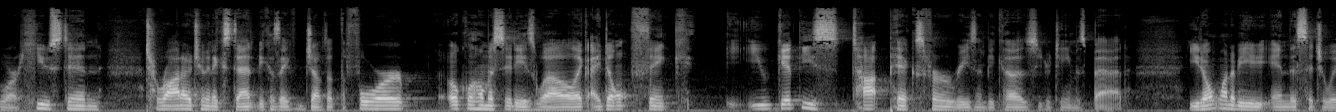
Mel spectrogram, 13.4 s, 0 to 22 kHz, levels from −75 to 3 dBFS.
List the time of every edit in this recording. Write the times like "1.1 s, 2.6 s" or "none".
1.4 s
